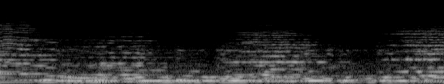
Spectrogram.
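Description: String orchestra playing a classical piece: sustained low notes from cellos and double basses under the violins.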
